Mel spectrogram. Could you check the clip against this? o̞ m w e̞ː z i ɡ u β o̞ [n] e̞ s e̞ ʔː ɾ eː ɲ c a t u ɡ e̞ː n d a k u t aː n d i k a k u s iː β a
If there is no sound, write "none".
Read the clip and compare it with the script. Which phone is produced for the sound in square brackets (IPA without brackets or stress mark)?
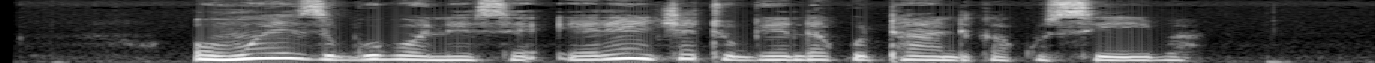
n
